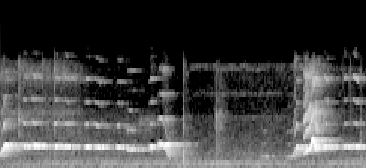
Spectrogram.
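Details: Phoebe, a happy cockatiel, whistles the learned tune "If You're Happy and You Know It" in long, clear, steady notes with a couple of quick upward slides, broken by a few sharp knocking taps.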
